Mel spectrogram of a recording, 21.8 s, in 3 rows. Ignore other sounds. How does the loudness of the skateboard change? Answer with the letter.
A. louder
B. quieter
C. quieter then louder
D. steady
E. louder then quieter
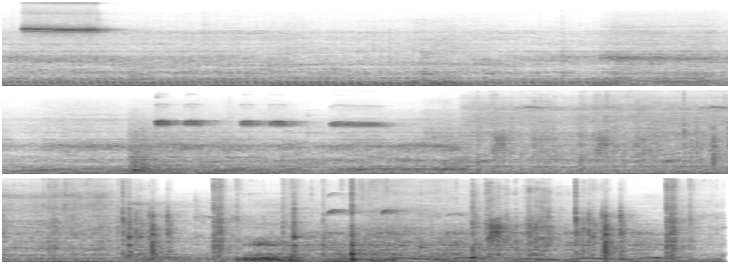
A.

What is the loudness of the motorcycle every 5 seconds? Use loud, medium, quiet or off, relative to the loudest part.
medium, medium, medium, loud, loud.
